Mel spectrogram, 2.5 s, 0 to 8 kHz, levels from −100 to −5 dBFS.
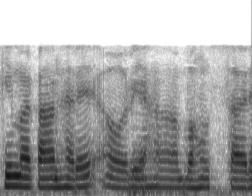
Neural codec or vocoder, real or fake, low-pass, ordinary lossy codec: vocoder, 44.1 kHz, 80 mel bands, Vocos; fake; 7.2 kHz; AAC, 16 kbps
